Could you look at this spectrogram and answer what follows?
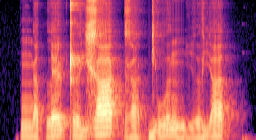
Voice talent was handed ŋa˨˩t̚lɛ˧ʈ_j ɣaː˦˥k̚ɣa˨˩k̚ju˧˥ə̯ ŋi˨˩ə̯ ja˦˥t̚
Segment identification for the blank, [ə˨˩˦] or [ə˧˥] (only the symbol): ə˨˩˦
